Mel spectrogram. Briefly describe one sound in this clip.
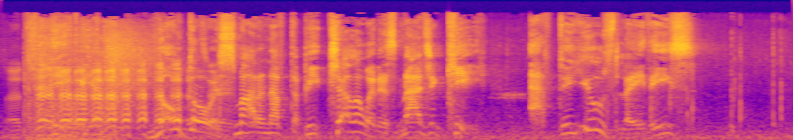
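An elderly man speaks in a gruff, cheerful voice.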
